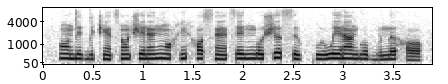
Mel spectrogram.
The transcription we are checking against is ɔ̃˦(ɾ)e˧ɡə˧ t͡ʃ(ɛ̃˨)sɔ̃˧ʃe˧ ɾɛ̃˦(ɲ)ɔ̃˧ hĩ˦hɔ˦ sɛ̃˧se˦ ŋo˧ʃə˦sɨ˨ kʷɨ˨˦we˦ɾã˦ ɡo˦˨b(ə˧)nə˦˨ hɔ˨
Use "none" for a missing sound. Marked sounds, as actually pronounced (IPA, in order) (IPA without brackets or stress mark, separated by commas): d, ɛ̃˨, ŋ, ə˧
